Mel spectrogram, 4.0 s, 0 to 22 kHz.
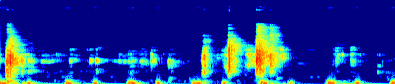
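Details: Self-recorded heartbeat through a cheap acoustic stethoscope: regular paired low lub-dub thumps at about 90 per minute, with faint scratchy contact noise; heart sounds.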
